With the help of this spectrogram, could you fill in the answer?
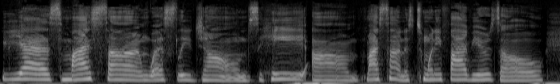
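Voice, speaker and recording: A woman at medium pitch, very slow yet with hardly any pauses, fairly even in intonation, on a very clean recording with a silent background. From Detroit, Michigan. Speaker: bridal shop owner. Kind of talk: casual interview.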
